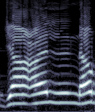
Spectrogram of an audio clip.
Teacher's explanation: lam tersebut telah diidghamkan ada orang panggil ni Idgham Syamsiah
